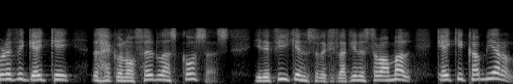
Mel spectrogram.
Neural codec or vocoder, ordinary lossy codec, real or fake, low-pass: codec, 16 kHz, 0.3 kbps, FocalCodec; none; fake; 5.4 kHz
